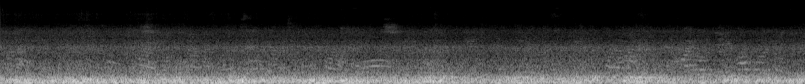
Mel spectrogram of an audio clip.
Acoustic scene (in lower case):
subway train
